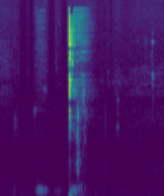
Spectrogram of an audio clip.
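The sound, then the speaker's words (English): A single quick, wet sip of a drink being tasted for a review, a short slurping burst that fades within a fraction of a second, preceded by a faint low murmur and otherwise quiet. “Here's my just a sip.”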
